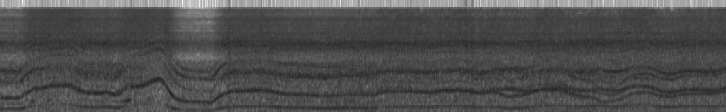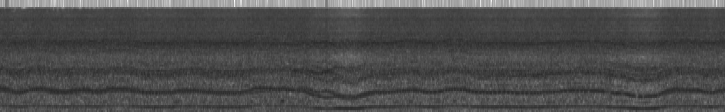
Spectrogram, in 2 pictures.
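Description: FPV racing quadcopter's brushless motors and propellers buzzing loudly, the pitch wavering up and down with the throttle as it flies. About two seconds in, the pitch drops sharply as the throttle is cut, then climbs straight back.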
